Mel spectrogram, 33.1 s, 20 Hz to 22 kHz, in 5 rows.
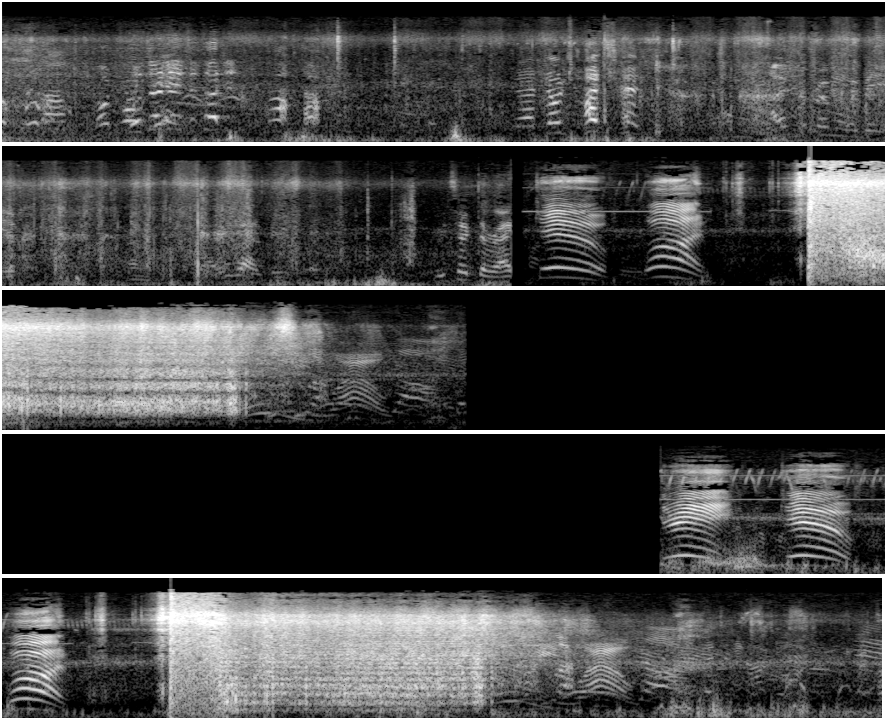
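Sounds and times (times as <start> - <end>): model rocket motor blasting and hissing: 12.6 - 15.7, 27.6 - 30.8.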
